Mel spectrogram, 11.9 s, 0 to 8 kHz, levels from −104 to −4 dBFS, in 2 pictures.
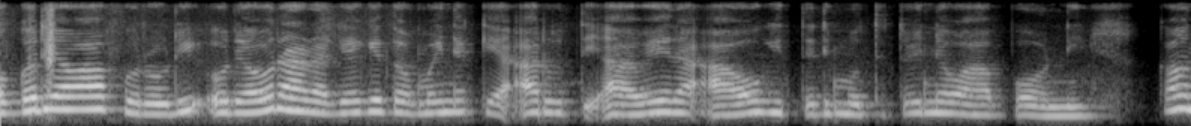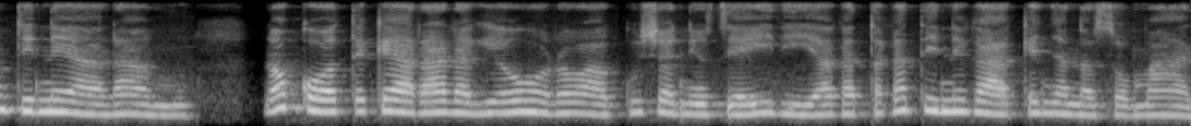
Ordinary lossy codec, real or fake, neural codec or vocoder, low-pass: none; real; none; 7.2 kHz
